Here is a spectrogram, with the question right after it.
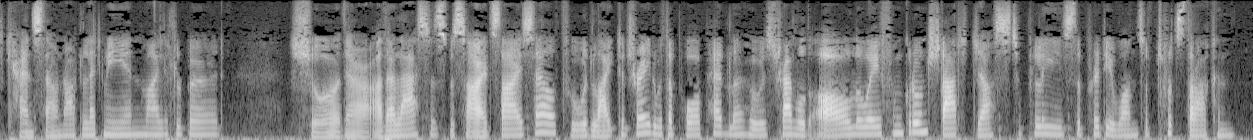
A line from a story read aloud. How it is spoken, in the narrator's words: in a soft, wheedling voice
